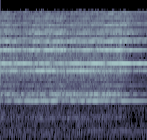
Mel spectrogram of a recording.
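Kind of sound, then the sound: signal or alarm, telephone bell ringing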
